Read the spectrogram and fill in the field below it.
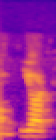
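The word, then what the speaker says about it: Jot: यट हो गया। इसको क्या पढ़ेंगे हम? यट। यट। य किसका साउंड देता है? या का साउंड ये क्या हो गया?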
